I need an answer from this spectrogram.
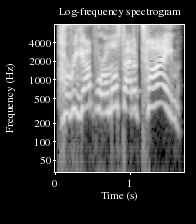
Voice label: Timer closing, Voiceovers; Project Argo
